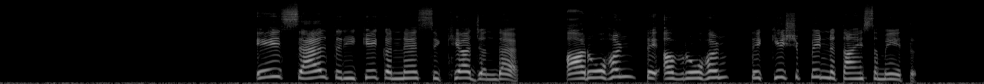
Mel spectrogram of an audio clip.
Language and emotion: Dogri, neutral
